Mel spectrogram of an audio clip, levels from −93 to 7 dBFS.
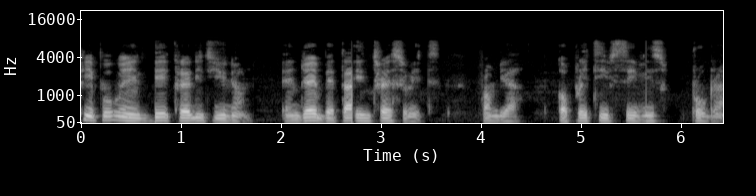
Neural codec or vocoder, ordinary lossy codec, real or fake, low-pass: none; Opus, 64 kbps; real; 7.2 kHz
